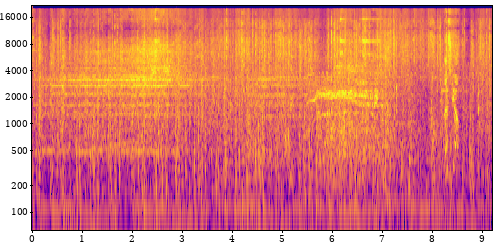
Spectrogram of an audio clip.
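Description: A horse whinnies amid busy background noise from the video game Red Dead Redemption, with rumbling and hoofbeat clatter, steady and fairly loud throughout.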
